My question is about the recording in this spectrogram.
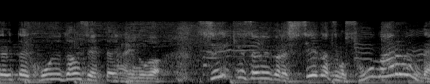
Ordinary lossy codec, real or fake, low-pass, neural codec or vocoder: none; real; none; none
